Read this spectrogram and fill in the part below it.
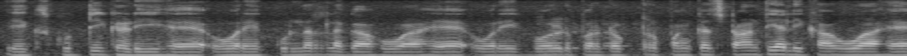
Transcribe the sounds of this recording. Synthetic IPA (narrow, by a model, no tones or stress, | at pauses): eːkskuʈiɡʱɐɽiɦɛɔːɾeːkːʊləɾlɐɡaɦuaɦɛɔːɾeːk̚boːlɖpɐɾɖɔːk̚ʈəɾpɐ̃ŋkəd͡ʒʈãːʈɪjalɪkʰaɦʊaɦɛː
